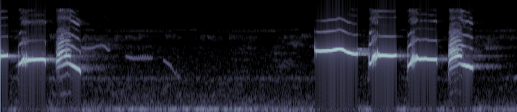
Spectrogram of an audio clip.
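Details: Oriental magpie-robin lure song, played to make non-singing magpie-robins sing. Two loud whistled phrases with a falling slur open the clip, a quiet gap with faint low rumble follows, then four clear whistles.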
